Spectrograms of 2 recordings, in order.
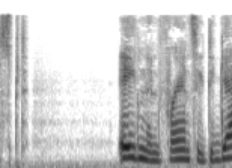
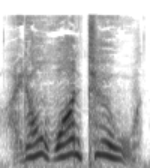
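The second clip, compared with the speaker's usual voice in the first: wheezed; 6 semitones higher, 3 dB louder, slower than usual. A narrator's reading. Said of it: "Art wheezed".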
